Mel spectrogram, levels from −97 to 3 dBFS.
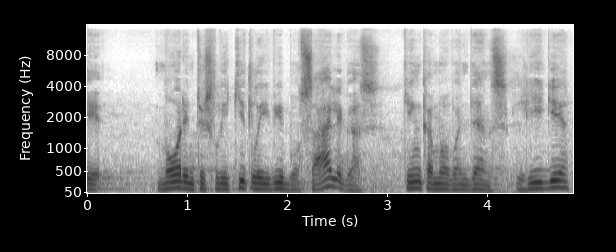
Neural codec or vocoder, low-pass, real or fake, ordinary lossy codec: codec, 44.1 kHz, 7.8 kbps, DAC; 14.4 kHz; fake; AAC, 64 kbps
